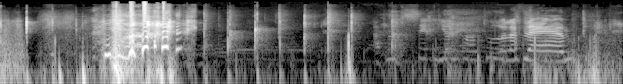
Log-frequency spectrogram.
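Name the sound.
audience applause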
